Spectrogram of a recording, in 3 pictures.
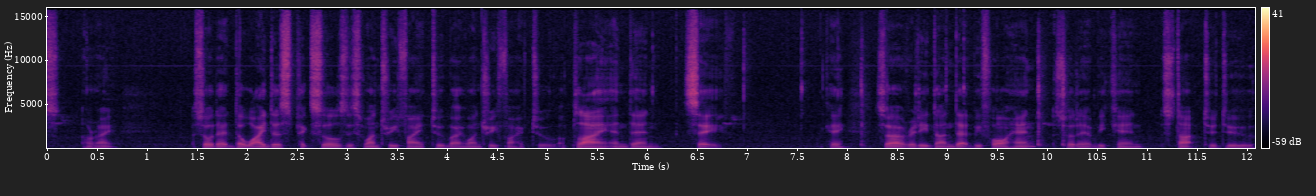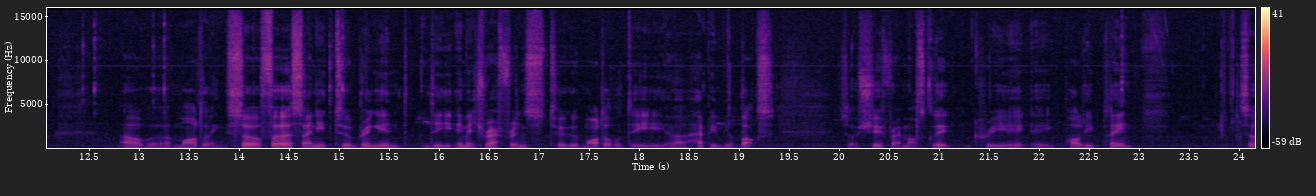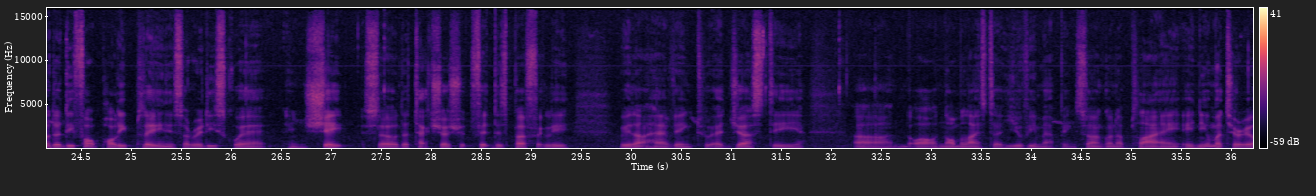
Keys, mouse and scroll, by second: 24.9 e, 31.4 middle click, 35.7 right click.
